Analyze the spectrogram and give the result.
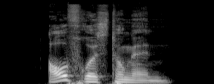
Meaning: plural of Aufrüstung
- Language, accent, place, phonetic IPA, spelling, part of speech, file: German, Germany, Berlin, [ˈaʊ̯fˌʁʏstʊŋən], Aufrüstungen, noun, De-Aufrüstungen.ogg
